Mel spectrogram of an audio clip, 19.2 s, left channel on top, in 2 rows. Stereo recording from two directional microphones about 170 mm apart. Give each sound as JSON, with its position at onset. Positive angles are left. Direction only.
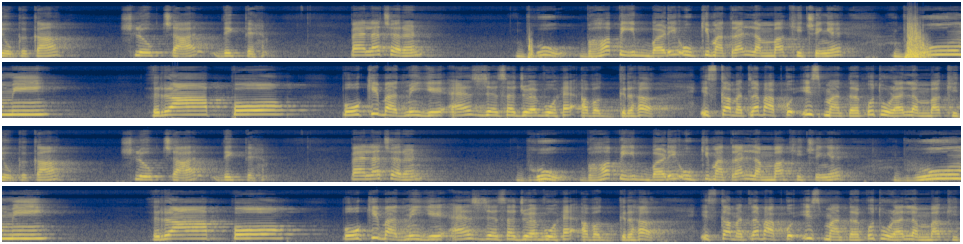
{"t": 0.0, "sound": "a woman's voice", "side_deg": 25}
{"t": 5.3, "sound": "a woman's voice", "side_deg": 35}
{"t": 11.1, "sound": "a woman's voice", "side_deg": 30}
